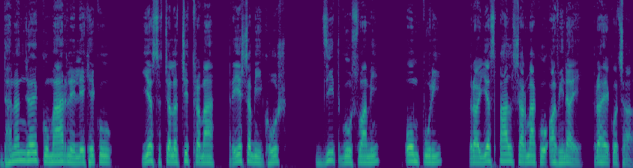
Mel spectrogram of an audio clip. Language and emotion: Nepali, neutral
